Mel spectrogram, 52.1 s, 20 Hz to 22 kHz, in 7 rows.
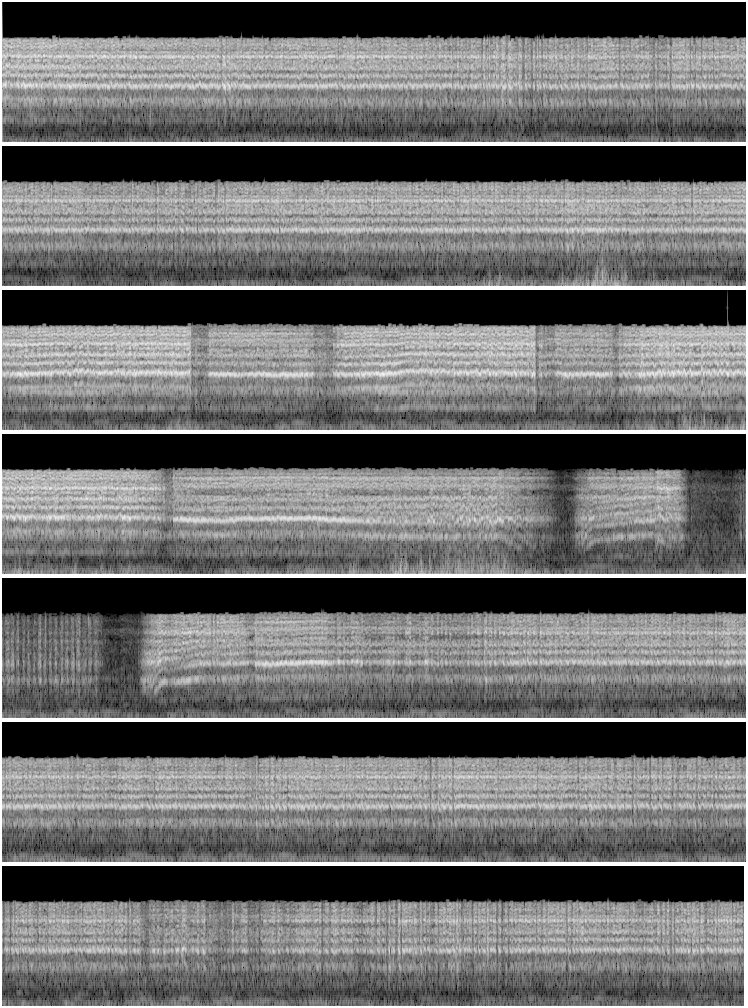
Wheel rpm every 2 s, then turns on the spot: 170, 170, 170, 170, 170, 170, 170, 160, 170, 160, 170, 170, 160, 120, 60, 60, 160, 160, 170, 160, 160, 160, 170, 170, 170, 170.
26-30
